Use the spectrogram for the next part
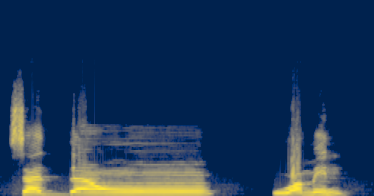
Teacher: तनवीन के बाद हरूफ यमनू में से वाव आ गया तो इदगाम माल गुन्ना होगा, मिलाना भी है और गुन्ना भी करना है।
